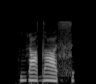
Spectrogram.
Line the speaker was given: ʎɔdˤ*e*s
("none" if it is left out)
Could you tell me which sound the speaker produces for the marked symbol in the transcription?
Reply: e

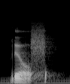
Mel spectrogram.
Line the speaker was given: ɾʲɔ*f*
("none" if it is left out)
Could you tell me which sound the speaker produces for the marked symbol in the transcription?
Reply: f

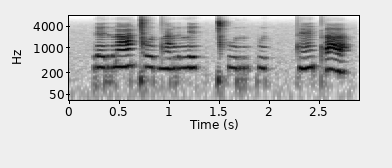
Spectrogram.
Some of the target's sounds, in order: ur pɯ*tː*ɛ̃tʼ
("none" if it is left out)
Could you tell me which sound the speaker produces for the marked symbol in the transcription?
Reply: tː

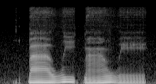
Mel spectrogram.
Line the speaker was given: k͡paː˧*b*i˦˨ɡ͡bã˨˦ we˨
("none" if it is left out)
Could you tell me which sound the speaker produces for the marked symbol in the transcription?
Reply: w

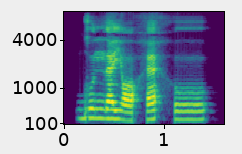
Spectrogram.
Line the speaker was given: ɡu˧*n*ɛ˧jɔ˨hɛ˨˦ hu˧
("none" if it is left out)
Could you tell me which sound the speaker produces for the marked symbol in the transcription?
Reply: n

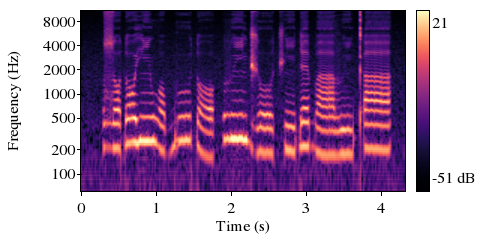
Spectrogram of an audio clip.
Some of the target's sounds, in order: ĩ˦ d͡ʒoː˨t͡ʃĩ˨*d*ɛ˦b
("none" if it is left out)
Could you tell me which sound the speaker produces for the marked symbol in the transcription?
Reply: ɗ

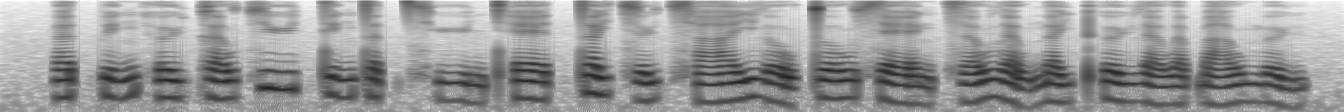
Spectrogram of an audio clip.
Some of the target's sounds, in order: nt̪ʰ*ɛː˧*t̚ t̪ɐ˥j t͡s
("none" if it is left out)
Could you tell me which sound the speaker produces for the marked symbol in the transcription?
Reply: ɛː˧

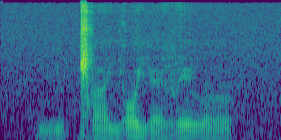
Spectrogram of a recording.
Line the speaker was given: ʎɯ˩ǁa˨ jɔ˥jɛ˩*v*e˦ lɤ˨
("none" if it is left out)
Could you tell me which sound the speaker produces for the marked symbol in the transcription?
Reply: v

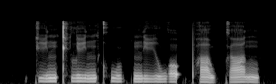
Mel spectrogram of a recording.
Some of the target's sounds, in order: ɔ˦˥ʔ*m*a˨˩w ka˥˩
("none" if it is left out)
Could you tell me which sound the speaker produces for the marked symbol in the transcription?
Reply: pʰ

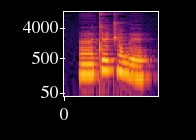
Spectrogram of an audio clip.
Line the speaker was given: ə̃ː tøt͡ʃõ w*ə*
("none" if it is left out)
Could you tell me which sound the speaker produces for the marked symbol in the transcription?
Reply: ø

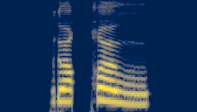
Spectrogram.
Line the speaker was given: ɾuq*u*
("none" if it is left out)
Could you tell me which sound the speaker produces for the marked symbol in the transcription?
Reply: u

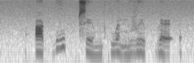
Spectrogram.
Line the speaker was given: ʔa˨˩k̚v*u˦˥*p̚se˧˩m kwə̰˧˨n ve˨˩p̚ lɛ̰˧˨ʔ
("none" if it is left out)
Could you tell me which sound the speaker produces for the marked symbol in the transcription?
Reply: u˦˥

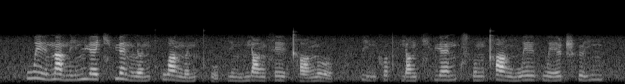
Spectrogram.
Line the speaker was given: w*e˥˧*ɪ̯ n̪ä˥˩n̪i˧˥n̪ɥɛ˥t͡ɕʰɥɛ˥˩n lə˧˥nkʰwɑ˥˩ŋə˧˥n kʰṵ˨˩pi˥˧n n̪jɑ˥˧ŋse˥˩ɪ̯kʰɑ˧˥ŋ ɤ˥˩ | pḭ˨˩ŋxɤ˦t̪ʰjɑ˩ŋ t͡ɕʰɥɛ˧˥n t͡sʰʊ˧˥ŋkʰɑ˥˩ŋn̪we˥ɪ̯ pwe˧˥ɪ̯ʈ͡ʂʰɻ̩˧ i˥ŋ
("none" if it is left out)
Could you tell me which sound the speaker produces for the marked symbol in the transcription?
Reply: e˥˧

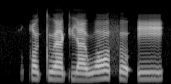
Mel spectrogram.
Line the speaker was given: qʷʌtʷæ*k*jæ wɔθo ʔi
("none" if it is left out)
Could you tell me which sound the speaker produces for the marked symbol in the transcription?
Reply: k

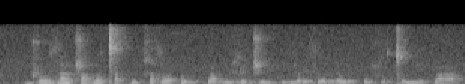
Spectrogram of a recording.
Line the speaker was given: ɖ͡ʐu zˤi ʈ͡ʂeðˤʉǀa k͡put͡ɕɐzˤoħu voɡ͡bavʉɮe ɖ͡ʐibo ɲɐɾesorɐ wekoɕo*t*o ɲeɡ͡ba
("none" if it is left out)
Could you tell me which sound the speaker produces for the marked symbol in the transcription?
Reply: ǀ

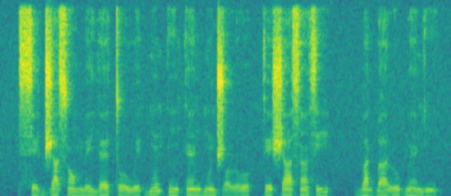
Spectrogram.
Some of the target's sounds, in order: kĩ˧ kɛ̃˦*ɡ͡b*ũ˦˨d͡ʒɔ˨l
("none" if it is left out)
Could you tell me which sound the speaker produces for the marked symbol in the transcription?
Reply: ɡ͡b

